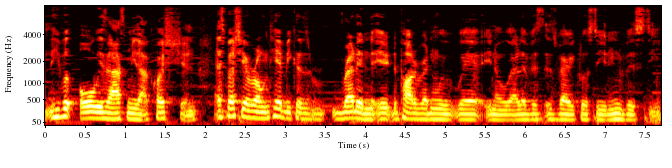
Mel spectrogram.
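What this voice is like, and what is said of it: Non-British foreign accent. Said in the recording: “you can tell my accent isn't British. So you're like, oh, he's a foreigner.”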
